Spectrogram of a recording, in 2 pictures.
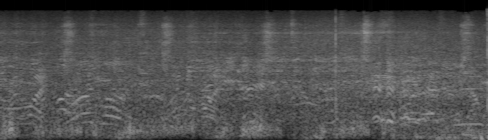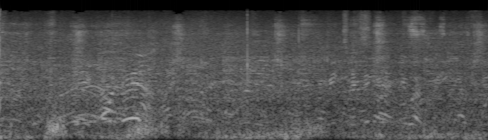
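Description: Young people chat and call out nearby, outdoors.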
